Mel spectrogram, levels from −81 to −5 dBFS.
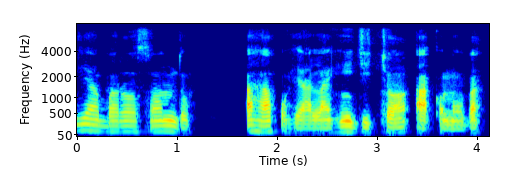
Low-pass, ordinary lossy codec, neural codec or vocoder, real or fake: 7.2 kHz; AAC, 32 kbps; none; real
